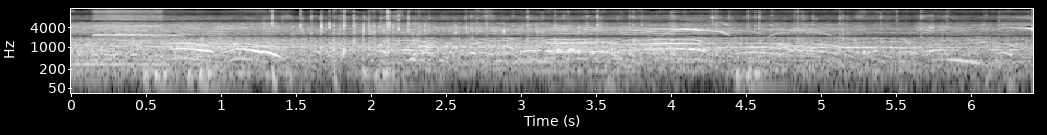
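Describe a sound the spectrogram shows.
A large crowd murmurs and whistles in an open stadium.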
